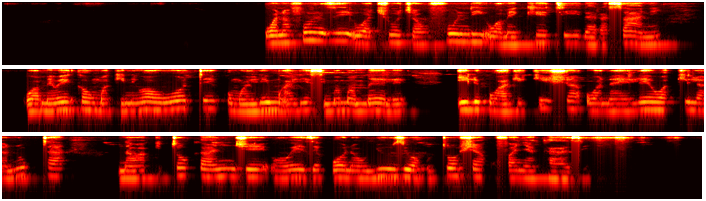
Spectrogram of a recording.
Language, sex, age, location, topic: Swahili, female, 36-49, Dar es Salaam, education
